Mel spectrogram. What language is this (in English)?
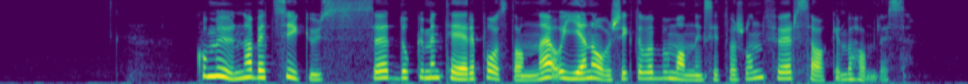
Norwegian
